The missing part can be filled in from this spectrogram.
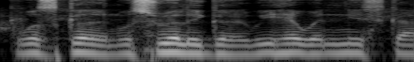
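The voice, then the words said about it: Put-on sexy voice. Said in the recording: “That's sexy me. Voice. ... You know you only do that sexy voice during the intro?”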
